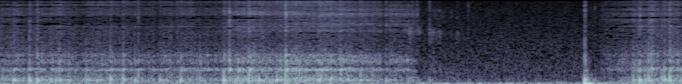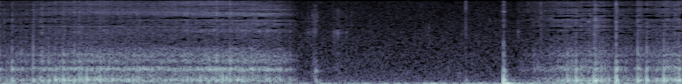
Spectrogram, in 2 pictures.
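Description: A wooden block held in gloved hands scrapes a solid square block of magnesium carbonate gym chalk, leaving grooves and powder. The sound is a low, rough, rumbling rasp in three scraping passes, with short quiet gaps and sharp clicks between them.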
